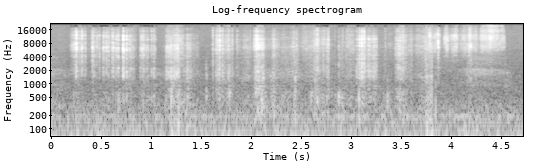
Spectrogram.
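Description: Scissors snip and tear through rolled paper while trimming craft backing for a graphic novel art piece, a run of close, crisp rustling cuts and crinkles with short pauses between strokes.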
